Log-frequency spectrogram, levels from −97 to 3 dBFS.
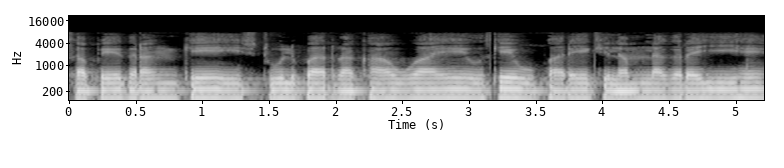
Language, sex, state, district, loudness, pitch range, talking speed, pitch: Hindi, male, Chhattisgarh, Raigarh, -16 LUFS, 110-115 Hz, 170 wpm, 110 Hz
